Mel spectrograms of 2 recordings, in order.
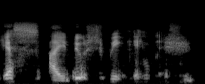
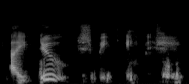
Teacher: we put a heavy stress on the word do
